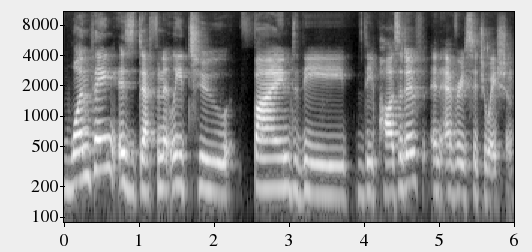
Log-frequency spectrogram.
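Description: A woman with an American accent and an unremarkable speaking voice, medium pitch, ordinary pitch variation and a fairly slow pace. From US South, North Carolina. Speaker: data analyst and adjunct professor. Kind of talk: interview. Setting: in person, host's apartment.

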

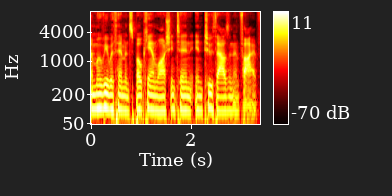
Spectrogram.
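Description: This man's voice is pitched fairly low. The recording is very clean, and the background is silent. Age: 40s. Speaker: podcast host. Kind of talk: casual interview conversation.

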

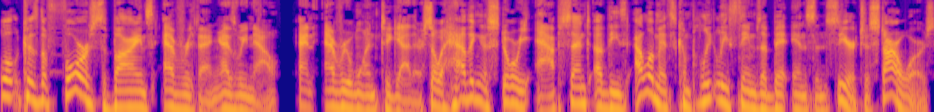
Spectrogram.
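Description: A man speaks at a moderate pace with hardly any pauses, in a playful tone that is somewhat breathy, at a medium pitch with very wide swings. His loudness stays very even, and the recording is very clean and dry, close with no echo, over a silent background. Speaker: podcast host. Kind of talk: casual chat. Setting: studio. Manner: jokey, playful.

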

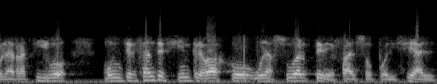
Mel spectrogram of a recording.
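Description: A man speaks at a moderate pace, his pitch fairly high for a man with ordinary variation. Noticeable background noise runs underneath. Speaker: museum exhibition curator. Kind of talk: interview.

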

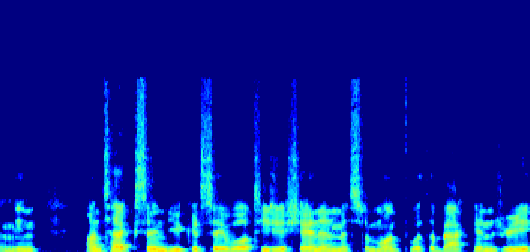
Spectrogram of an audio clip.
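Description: Here is a man with a medium pitch. He has an ordinary speaking voice. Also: very clean recording, silent background. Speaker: sports analyst and podcaster. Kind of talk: casual sports talk.

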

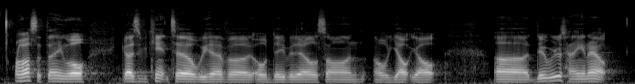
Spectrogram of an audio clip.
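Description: With a Southern US accent and an animated tone, a man of medium pitch speaks at a fairly quick pace. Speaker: hunting podcast host. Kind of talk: casual chat.

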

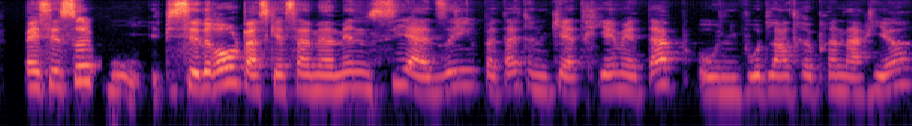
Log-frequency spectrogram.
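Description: An ordinary speaking voice from a woman, medium pitch, moderate pace and ordinary pitch variation. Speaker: entrepreneur, amateur boxer. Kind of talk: interview.

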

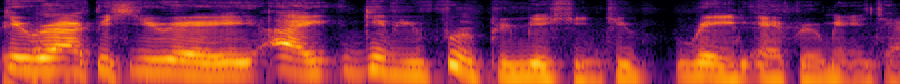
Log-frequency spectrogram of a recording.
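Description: His pitch is medium. The man is doing a put-on character voice. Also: fairly slow pace.

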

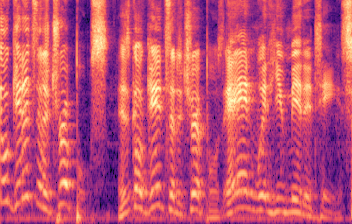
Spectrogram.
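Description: Against noticeable background noise, a man speaks at a very fast pace with very even loudness. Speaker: radio host. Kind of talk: casual, slangy. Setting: radio studio.

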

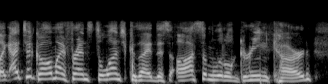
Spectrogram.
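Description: An energetic man's voice at a very fast pace. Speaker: personal finance podcast host. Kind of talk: casual interview chat. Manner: energetic, charismatic.

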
